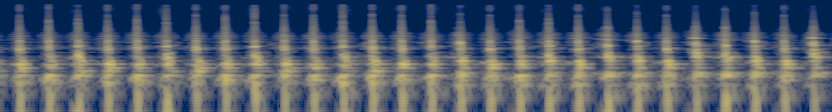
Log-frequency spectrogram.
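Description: Fast, evenly repeating plucked synth notes, about eight a second, run through the TugSpect spectral FFT processor, which carves resonances shaped by the loaded image out of them. The upper tones shift from note to note as the image is scanned.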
